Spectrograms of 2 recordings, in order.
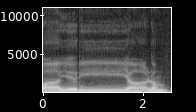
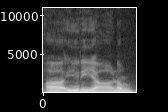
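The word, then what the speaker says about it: आयरियाणं: छोटी है बड़ी नहीं लोग बोलते हैं नमो आयरी याम यह गलत हो गया कैसे बोलेंगे नमो आ रयाम ई और ऋ छोटी उच्चारण देखना यह गाथा है गाथा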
